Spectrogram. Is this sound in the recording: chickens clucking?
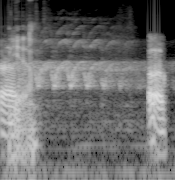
no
